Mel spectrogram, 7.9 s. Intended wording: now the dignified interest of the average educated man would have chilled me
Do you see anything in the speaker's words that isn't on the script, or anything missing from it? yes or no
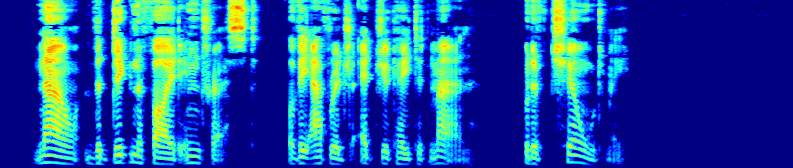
no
